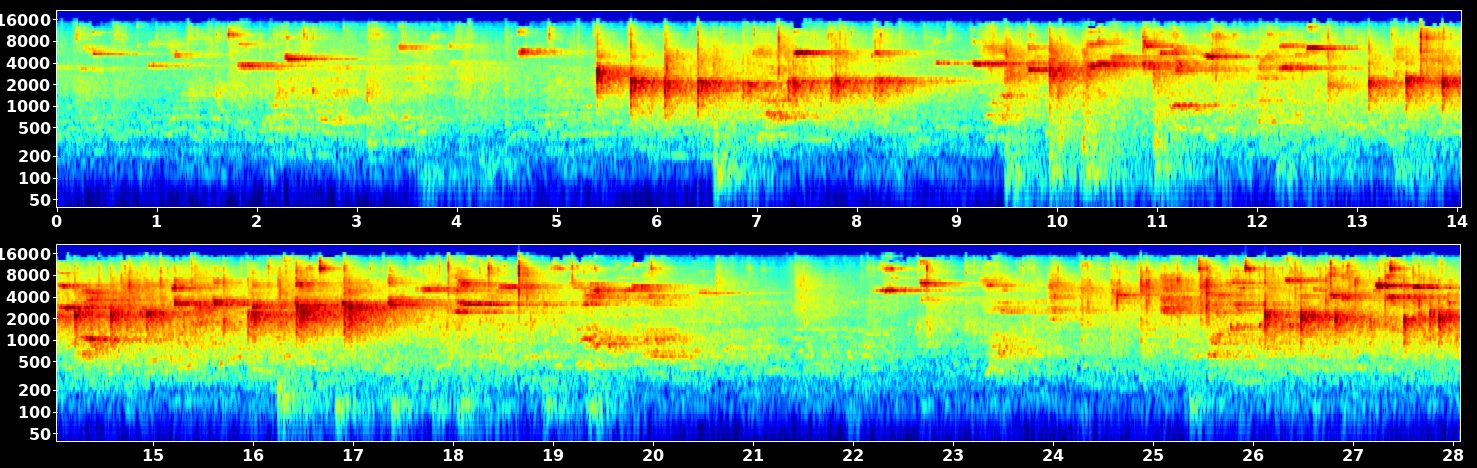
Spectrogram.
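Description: A crowd of players and spectators chatters in the background.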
